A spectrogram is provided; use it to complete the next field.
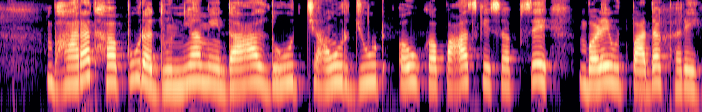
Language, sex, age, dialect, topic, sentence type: Chhattisgarhi, female, 60-100, Western/Budati/Khatahi, agriculture, statement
